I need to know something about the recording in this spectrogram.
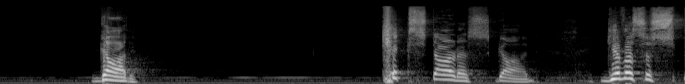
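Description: A man speaks with emphasis through a headset microphone.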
